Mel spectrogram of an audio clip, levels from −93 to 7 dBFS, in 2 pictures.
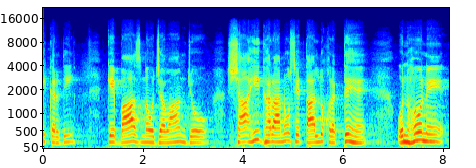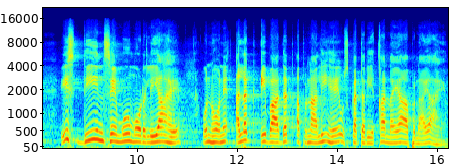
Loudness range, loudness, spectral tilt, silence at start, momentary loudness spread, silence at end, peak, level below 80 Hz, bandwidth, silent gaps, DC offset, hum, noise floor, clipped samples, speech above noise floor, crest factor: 2 LU; -16 LUFS; -5.5 dB/octave; 0 s; 10 LU; 0 s; 0 dBFS; -44 dBFS; 13 kHz; none; 0.2%; none; -43 dBFS; under 0.1%; 27 dB; 16 dB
